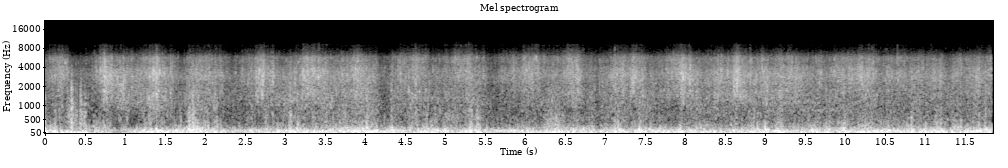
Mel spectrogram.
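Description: Strong wind buffeting the microphone in constant gusts over a heavy low rumble.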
